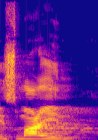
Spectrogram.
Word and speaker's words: ইসমাইল: আপনি আজও যদি তাওরাত, জবুর, ইঞ্জিল খুলে পড়েন এখনো তাহলে এখনো ইসমাইল আলাইহিস সালাতুওস সালামের নাম পাবেন। আমরা সিন হালকা করে উচ্চারণ করে ইসমাইল।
